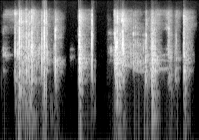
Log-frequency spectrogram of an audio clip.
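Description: Computer keyboard typing in several quick runs of keystrokes with short pauses between them.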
